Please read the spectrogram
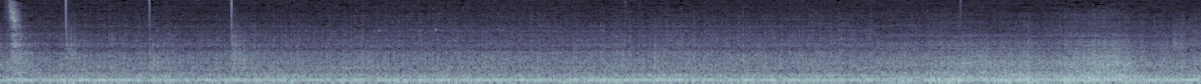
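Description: A steady low hum with an even hiss behind it, and three faint clicks a little under a second apart in the first few seconds.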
